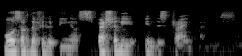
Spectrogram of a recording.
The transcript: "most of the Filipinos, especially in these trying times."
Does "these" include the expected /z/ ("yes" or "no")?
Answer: no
